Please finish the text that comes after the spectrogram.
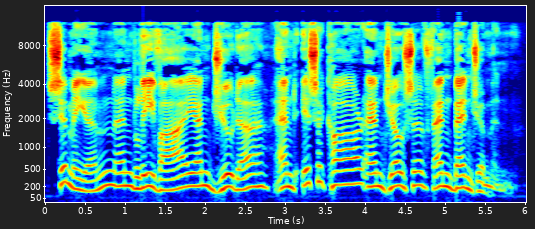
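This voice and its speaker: A man giving a solemn, measured, declamatory reading of scripture with music behind. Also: sits high, expressive, darkish tone, no echo.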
